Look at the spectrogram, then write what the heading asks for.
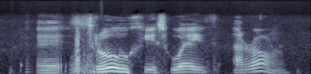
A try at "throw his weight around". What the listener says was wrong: More of an O sound though. Throw his weight around.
